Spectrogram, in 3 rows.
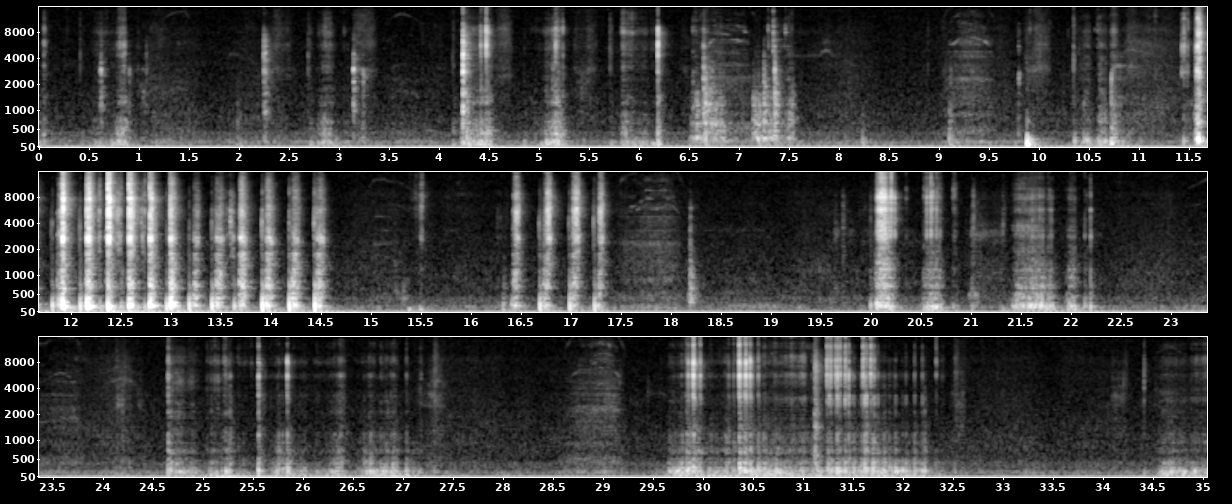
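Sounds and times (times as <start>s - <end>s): pen scratching on paper: 2.7s - 3.3s, 11.5s - 14.6s, 16.4s - 17.4s.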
